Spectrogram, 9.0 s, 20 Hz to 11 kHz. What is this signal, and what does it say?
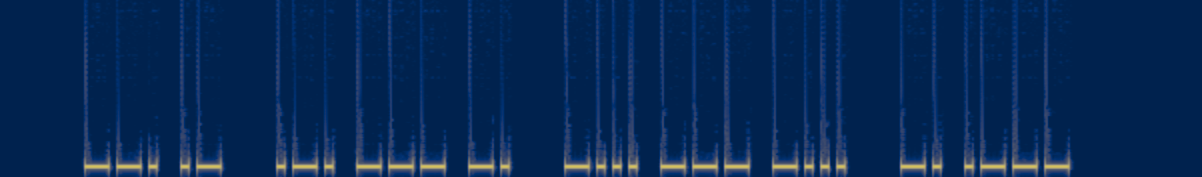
Morse code, heard as a keyed tone, about 21 wpm, 700 Hz. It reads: GA RON BOB NJ
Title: K1USN SST QSO Practice - 20wpm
